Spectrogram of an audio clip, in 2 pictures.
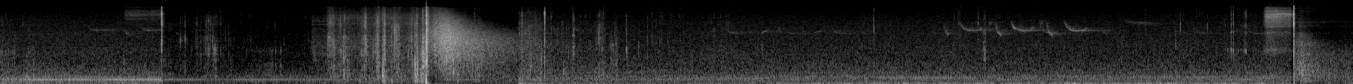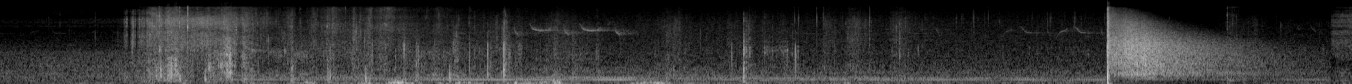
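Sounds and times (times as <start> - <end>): birds chirping: 0.8 - 1.8, 5.2 - 27.0
sharp crackles: 1.3 - 7.2, 11.7 - 18.7, 20.4 - 27.0
firecracker bang echoing: 4.2 - 5.3, 12.9 - 13.9, 24.6 - 26.4.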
